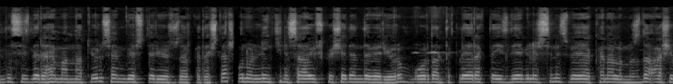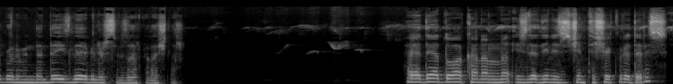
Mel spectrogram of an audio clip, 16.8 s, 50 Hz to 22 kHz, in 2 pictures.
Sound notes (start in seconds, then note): 10.8 bird sounds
